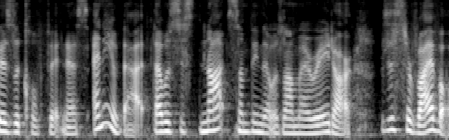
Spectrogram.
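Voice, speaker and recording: A woman with an American accent and a plain, everyday voice talks at a fairly quick pace, her pitch fairly low and her intonation lively. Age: 50s. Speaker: wellness coach. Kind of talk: interview. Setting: studio.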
